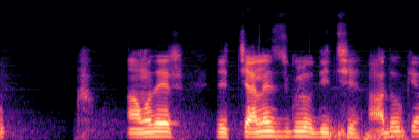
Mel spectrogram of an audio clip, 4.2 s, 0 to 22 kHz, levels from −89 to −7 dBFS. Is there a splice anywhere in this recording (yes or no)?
no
